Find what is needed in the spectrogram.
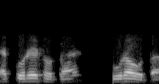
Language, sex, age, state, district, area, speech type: Hindi, male, 30-45, Rajasthan, Jaipur, urban, conversation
